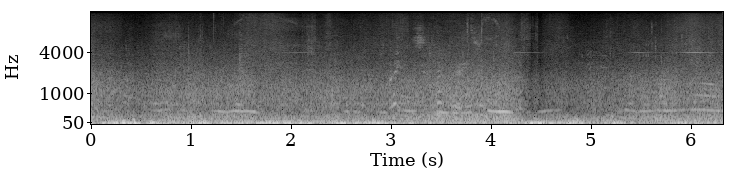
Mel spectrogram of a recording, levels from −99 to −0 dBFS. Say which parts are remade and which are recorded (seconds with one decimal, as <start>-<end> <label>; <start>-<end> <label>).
0.0-6.3 recorded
